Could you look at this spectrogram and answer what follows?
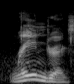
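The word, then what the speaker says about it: Reindrix: venison oh that's new rain DX I got to start saying it right CU it's like reindeer not like reindeer is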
